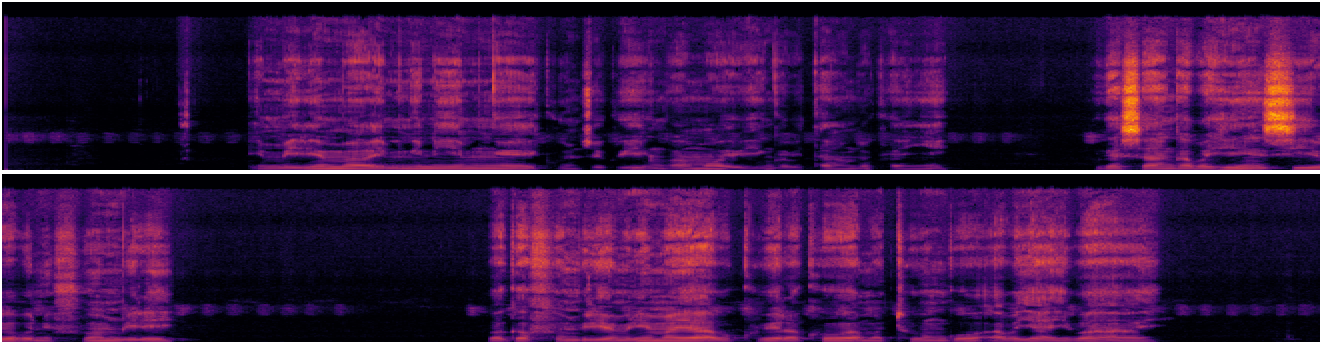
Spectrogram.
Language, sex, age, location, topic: Kinyarwanda, male, 18-24, Huye, agriculture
